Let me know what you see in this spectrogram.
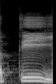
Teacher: تی یا مدہ ہے، ایک الف کے برابر کھینچ کر پڑھیں گے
